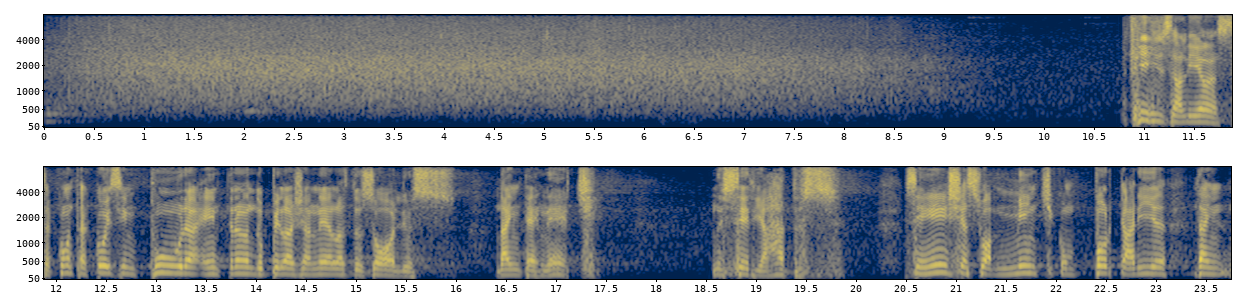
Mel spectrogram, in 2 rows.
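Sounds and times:
audience applause: 0.0 - 9.2
speech: 10.8 - 17.5, 18.6 - 19.9, 20.5 - 23.7.

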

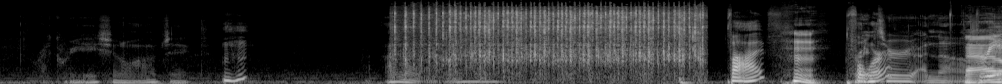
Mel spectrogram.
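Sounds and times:
speech: 1.0 - 2.6, 3.9 - 4.9, 7.3 - 10.0
fishing reel clicking: 4.0 - 7.1.

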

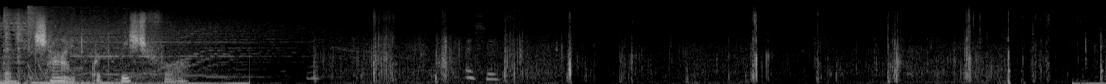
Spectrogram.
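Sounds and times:
speech: 0.4 - 2.0, 4.7 - 5.3
footsteps of hikers walking on a trail with backpacks: 3.1 - 11.0.

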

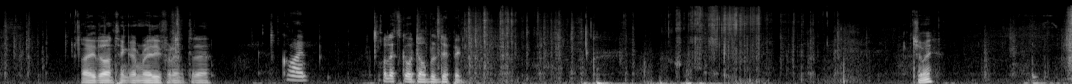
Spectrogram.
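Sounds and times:
snack crisp bag crinkling: 0.0 - 0.6, 4.2 - 8.5
speech: 0.8 - 2.2, 2.8 - 3.2, 3.8 - 4.8, 9.2 - 9.4.

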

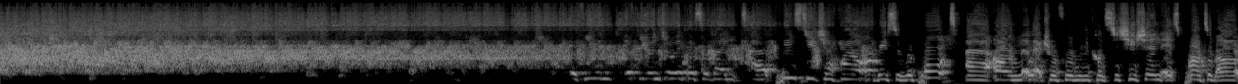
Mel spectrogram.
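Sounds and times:
audience applause: 0.0 - 7.5
speech: 6.4 - 12.3.

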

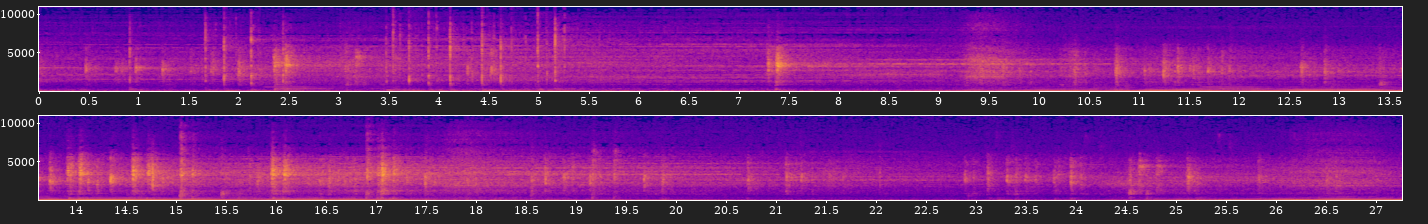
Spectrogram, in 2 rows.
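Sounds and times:
improvised music: 0.0 - 27.2
low hum: 0.0 - 27.2
steady low drone: 0.0 - 27.2
keyboard typing in a home office: 3.4 - 5.3.

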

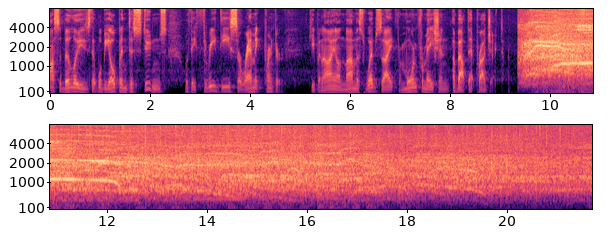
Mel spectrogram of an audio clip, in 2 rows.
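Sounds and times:
speech: 0.0 - 9.6
basketball crowd cheering and shouting in a gymnasium: 9.4 - 21.6
scattered applause: 9.4 - 21.6.

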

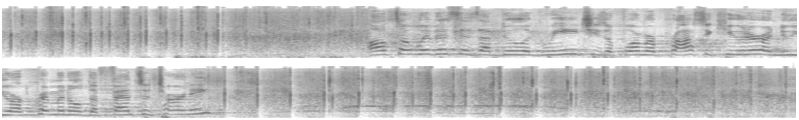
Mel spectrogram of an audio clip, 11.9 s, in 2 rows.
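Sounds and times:
audience applause: 0.0 - 3.0, 7.6 - 11.9
speech: 2.8 - 7.7.

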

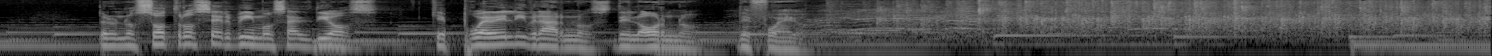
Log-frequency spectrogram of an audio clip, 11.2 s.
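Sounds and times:
speech: 0.8 - 6.7, 10.2 - 10.5
audience applauding: 6.2 - 11.1.

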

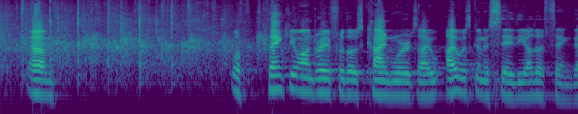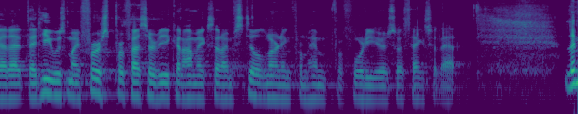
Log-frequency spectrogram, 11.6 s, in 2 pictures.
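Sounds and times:
audience clapping: 0.0 - 3.4
speech: 0.3 - 0.8, 2.3 - 10.6.

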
